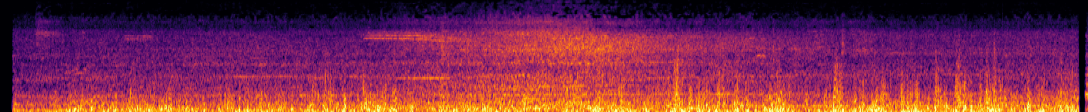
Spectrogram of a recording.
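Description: Wind rushing and buffeting the microphone at an open window of a moving bus, over the steady rumble of road and engine noise; the rush swells about halfway through.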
